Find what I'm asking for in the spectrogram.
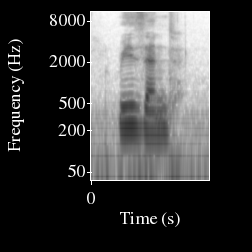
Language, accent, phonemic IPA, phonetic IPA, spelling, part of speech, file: English, US, /ˈriːzənd/, [ˈɹiːzn̩d], reasoned, adjective / verb, En-us-reasoned.ogg
- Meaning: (adjective) based on reasoning; being the result of logical thought; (verb) simple past and past participle of reason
